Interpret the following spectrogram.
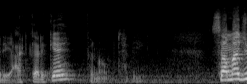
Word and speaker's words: phenolphthalein: अब ये structure will be called as फेनोप्थलीन, तो ये जो होता है ये स्ट्रक्चर आपका कहलाता है फेनोप्थलीन, ये फेनोप्थलीन है, so this is फेनोप्थलीन, pH silent रहता है इसमें, फेनोप्थलीन ऐसा बोलते हैं इसको, तो ये आपका फेनोप्थलीन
